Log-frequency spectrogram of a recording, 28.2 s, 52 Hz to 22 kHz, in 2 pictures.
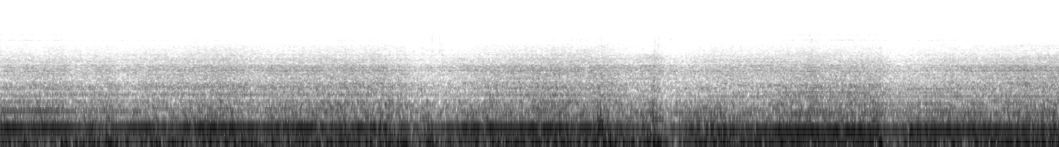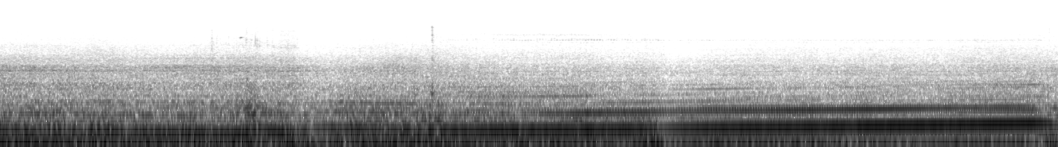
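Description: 1974 BMW 2002's M10 2.0-litre four-cylinder engine on Solex 40 PHH carburettors, running steadily under way, with two brief dips in the first half. From about two-thirds of the way in, the engine note rises steadily as the car accelerates, then drops suddenly near the end.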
